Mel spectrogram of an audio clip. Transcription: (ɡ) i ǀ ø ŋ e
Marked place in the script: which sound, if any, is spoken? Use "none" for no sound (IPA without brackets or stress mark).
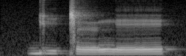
ɡ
